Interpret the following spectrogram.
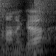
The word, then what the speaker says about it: Monika: I think that's how you say it, Monika.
